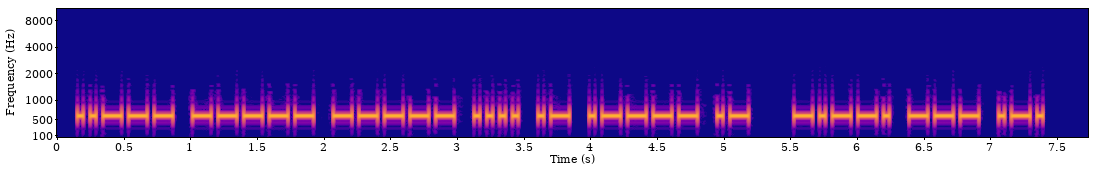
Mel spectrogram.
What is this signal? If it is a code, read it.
Morse code, heard as a keyed tone, about 25 wpm, 600 Hz. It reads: 200HA1A <KN>OR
